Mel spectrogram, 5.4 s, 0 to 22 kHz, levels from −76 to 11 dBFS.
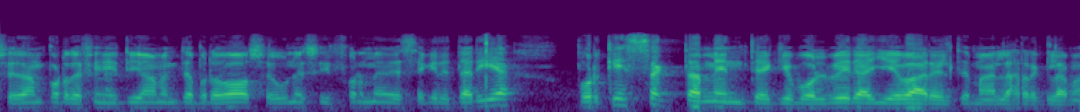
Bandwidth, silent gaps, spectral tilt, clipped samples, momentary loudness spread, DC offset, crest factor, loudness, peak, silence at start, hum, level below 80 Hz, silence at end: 7.6 kHz; none; -1.5 dB/octave; under 0.1%; 9 LU; under 0.1%; 18 dB; -20 LUFS; -4 dBFS; 0 s; none; -62 dBFS; 0 s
